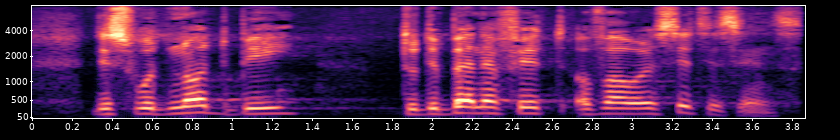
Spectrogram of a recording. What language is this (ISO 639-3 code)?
eng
